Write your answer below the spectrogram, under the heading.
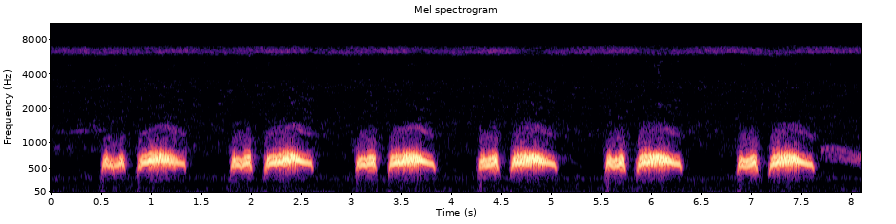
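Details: Running spotted dove keeps up its two-note cooing, a short hoot then a fuller warbling coo, repeated six times at even intervals, ending with a soft falling note.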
